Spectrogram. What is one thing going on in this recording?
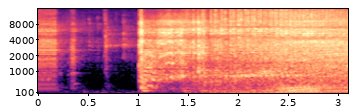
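A generator engine starts and runs loudly.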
